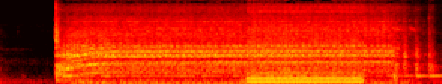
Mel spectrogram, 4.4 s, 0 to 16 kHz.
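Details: 1949 Ford Shoebox cranking with choke: starter spins steadily about three seconds but never catches; no spark reaching the points, crank no-start from no ignition power to points.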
